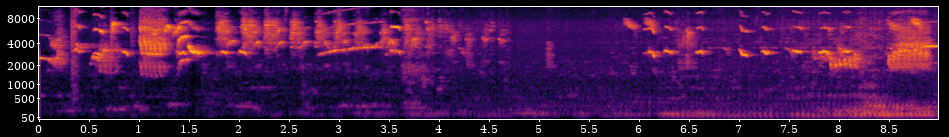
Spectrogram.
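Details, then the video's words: Caged olive-backed sunbird, fed nectar, giving a rapid 'shooting' song: dense bursts of high, sharp chirps and squeaky notes for about four seconds, then scattered high chirps over low rumbling background noise. "bunyi nembak nembak"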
